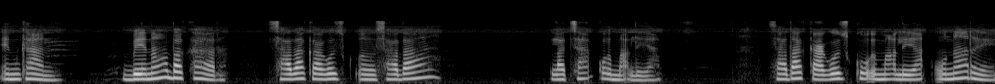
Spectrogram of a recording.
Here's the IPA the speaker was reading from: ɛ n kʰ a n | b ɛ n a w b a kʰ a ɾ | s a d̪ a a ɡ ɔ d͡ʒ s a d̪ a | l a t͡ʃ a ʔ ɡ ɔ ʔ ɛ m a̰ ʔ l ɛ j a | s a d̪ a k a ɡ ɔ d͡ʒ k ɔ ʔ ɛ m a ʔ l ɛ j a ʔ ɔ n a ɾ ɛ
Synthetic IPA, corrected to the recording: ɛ n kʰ a n | b ɛ n a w b a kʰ a ɾ | s a d̪ a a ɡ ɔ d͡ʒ s a d̪ a | l a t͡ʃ a ʔ k ɔ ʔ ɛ m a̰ ʔ l ɛ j a | s a d̪ a k a ɡ ɔ d͡ʒ k ɔ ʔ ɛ m a ʔ l ɛ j a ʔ ɔ n a ɾ ɛ

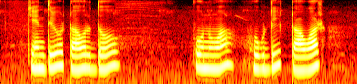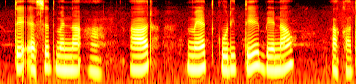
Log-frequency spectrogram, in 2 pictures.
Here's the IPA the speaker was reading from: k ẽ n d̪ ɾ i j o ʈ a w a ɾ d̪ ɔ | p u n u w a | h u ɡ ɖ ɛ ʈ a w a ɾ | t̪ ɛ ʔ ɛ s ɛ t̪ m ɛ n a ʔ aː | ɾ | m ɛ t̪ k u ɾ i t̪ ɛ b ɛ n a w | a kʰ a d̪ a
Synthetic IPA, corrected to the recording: k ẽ n d̪ ɾ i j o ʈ a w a ɾ d̪ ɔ | p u n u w a | h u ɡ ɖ i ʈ a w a ɾ | t̪ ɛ ʔ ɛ s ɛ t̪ m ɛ n a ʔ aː | ɾ | m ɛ t̪ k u ɾ i t̪ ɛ b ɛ n a w | a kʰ a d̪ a

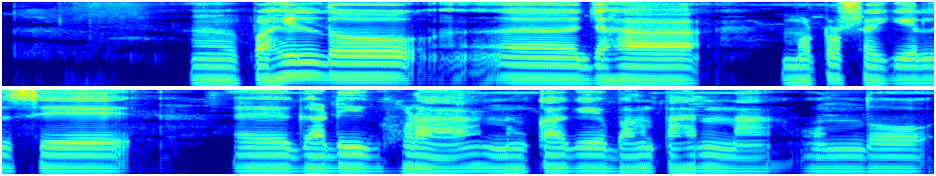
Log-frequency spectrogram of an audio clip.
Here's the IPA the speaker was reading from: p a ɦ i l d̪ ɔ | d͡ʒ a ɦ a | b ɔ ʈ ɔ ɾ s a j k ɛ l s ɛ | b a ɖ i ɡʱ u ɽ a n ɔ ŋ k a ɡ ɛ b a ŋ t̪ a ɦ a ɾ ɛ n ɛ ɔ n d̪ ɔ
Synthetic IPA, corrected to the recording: p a ɦ i l d̪ ɔ | d͡ʒ a ɦ a | m ɔ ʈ ɔ ɾ s a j k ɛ l s ɛ | ɡ a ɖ i ɡʱ ɔ ɽ a n ɔ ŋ k a ɡ ɛ b a ŋ t̪ a ɦ a ɾ ɛ n a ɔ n d̪ ɔ

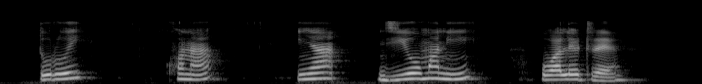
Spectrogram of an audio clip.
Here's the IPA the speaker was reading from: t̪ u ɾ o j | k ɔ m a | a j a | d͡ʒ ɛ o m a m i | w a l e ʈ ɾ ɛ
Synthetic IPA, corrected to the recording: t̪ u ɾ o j | kʰ ɔ n a | i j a | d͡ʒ i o m a n i | w a l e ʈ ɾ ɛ

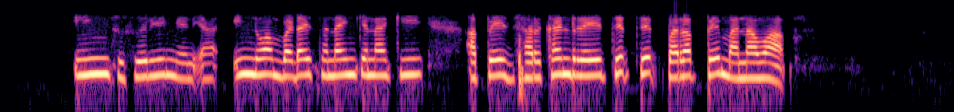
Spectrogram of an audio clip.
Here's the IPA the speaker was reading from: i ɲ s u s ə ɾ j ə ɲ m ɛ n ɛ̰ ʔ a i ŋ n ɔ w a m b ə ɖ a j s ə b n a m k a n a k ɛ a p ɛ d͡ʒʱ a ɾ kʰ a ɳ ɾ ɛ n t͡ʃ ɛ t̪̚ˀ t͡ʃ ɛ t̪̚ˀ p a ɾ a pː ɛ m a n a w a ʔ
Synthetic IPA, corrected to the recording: i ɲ s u s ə ɾ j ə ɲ m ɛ n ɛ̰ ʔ a i ɲ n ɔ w a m b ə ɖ a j s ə n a ɲ k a n a k i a p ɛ d͡ʒʱ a ɾ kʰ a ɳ ɾ ɛ t͡ʃ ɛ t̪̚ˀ t͡ʃ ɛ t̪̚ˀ p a ɾ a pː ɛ m a n a w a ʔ

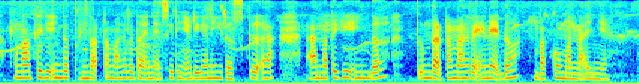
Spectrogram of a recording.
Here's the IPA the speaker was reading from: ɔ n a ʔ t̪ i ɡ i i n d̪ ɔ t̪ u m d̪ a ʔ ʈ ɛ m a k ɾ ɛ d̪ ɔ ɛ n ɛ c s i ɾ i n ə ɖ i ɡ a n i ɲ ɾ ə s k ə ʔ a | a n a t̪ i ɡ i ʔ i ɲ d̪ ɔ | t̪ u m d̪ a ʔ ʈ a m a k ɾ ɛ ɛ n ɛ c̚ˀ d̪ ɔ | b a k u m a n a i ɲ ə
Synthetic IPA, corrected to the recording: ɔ n a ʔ t̪ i ɡ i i ɲ d̪ ɔ t̪ u m d̪ a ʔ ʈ a m a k ɾ ɛ d̪ ɔ ɛ n ɛ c s i ɾ i ɲ ə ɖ i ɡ a n i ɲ ɾ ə s k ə ʔ a | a n a t̪ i ɡ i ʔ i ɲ d̪ ɔ | t̪ u m d̪ a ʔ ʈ a m a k ɾ ɛ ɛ n ɛ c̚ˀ d̪ ɔ | b a k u m a n a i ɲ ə

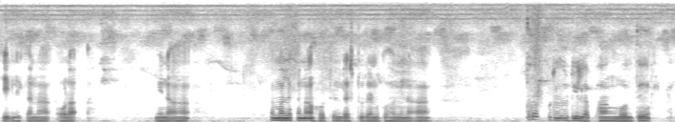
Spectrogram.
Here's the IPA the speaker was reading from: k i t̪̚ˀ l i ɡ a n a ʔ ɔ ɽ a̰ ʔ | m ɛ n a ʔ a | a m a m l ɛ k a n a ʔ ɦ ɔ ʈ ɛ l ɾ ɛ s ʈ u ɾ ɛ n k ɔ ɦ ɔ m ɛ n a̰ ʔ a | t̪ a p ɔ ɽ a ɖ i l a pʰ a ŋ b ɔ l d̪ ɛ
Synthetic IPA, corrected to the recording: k i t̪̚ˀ l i k a n a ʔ ɔ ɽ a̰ ʔ | m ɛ n a ʔ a | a m a l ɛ k a n a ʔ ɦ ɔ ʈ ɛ l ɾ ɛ s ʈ u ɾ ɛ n k ɔ ɦ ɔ m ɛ n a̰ ʔ a | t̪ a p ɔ ɾ a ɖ i l a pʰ a ŋ b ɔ l t̪ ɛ

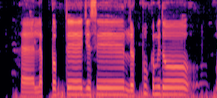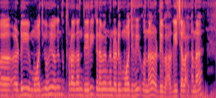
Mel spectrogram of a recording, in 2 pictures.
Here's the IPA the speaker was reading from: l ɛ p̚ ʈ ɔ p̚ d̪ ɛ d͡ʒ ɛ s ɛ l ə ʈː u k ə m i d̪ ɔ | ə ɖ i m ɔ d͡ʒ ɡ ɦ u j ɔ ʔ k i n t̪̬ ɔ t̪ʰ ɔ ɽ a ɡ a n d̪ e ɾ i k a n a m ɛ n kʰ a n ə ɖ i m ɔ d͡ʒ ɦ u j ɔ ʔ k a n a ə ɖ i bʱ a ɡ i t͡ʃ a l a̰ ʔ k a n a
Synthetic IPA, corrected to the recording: l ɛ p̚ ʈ ɔ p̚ t̪ ɛ d͡ʒ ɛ s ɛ l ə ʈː u k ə m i d̪ ɔ | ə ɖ i m ɔ d͡ʒ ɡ ɦ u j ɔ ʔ k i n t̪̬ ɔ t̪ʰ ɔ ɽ a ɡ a n d̪ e ɾ i k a n a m ɛ n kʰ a n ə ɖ i m ɔ d͡ʒ ɦ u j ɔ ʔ k a n a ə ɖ i bʱ a ɡ i t͡ʃ a l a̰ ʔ k a n a

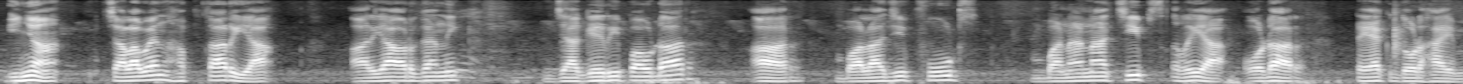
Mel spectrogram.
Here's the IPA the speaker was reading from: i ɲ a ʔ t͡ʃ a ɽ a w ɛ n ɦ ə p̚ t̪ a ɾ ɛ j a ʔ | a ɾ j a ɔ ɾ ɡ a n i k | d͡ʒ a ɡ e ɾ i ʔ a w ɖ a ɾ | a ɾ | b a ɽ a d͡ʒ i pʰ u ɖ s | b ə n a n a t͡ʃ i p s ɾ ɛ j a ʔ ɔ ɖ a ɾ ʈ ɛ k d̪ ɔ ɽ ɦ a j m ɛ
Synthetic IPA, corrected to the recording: i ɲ a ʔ t͡ʃ a l a w ɛ n ɦ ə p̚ t̪ a ɾ ɛ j a ʔ | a ɾ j a ɔ ɾ ɡ a n i k | d͡ʒ a ɡ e ɾ i p a w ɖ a ɾ | a ɾ | b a l a d͡ʒ i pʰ u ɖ s | b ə n a n a t͡ʃ i p s ɾ ɛ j a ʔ ɔ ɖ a ɾ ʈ ɛ k d̪ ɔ ɽ ɦ a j m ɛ

